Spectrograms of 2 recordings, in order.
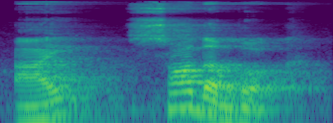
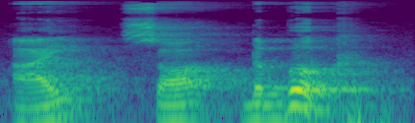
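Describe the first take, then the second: First: The stress is on the word saw. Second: The stress is on the word book. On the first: I only saw it and did not take it. "Here it means I saw the book, but I did not take it" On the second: It was this book and not something else. "I'm stressing the book"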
